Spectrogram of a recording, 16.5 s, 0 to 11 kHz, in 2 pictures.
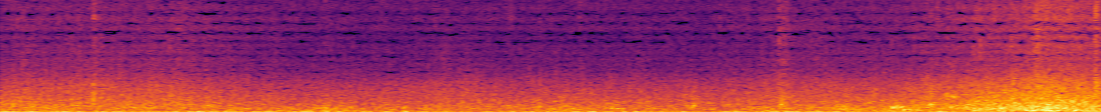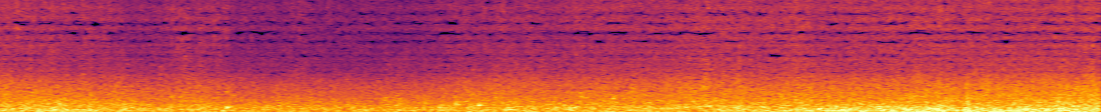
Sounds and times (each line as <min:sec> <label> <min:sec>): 0:00.0 Waves breaking 0:16.5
